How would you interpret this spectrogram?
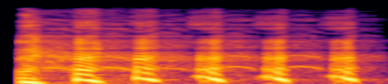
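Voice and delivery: high, rapid burst of laughter; staccato high-pitched laugh. Real, not acted. Streamer laughs after his remark.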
